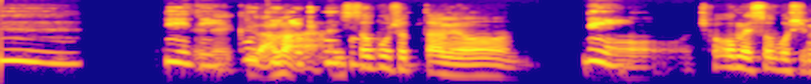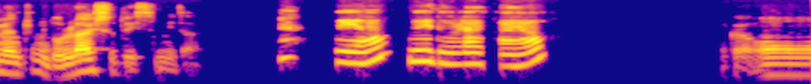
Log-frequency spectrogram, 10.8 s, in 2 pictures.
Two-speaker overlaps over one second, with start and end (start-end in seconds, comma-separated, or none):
1.2-2.8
